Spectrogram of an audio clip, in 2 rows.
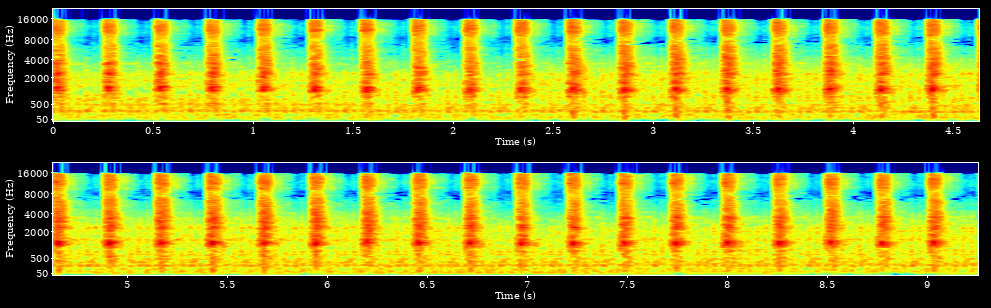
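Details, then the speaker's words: FAW truck that would not start after standing 2–3 hours; water found in one cylinder. Cranked with the injector out to blow water clear: fast, very even chuffs about four per second, each with a hissy spit. "तो हमने देखा था कि एक ही या chapter में मतलब एक की पिस्टल में पानी आ रहा था"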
